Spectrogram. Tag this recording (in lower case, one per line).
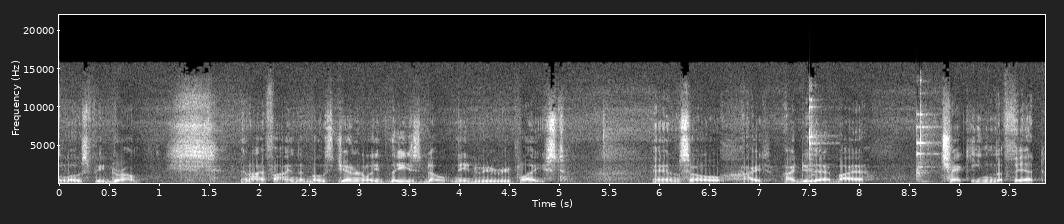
speech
